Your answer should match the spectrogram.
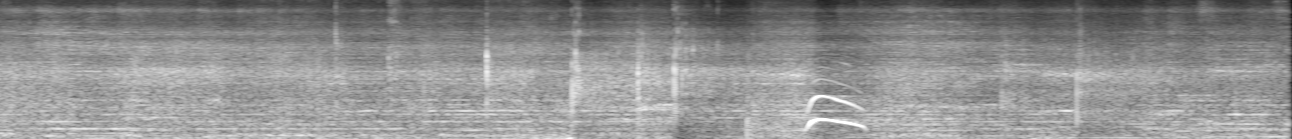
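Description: Ice hockey skate blades gliding and scraping on rink ice, with a few sharp clacks of sticks and puck and a short loud shout about eight seconds in, over faint background music.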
